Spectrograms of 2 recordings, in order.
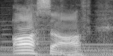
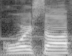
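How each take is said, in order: First: The name is said without an R sound. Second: The name is said with an R sound. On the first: The speaker calls it right. "There's no R in his name" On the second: The speaker calls it wrong. "It's not Orsoff. There's no R in his name"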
